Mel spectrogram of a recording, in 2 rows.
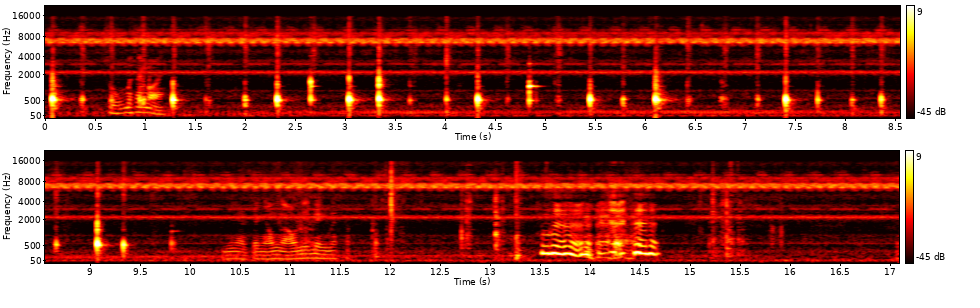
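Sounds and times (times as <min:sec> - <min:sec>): pestle pounding in clay mortar: 0:00.0 - 0:10.0
crickets trilling: 0:00.0 - 0:17.0.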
